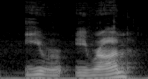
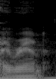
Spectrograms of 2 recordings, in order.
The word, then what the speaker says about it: Iran: get mad at me Iran not IR ran but uh I'm not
